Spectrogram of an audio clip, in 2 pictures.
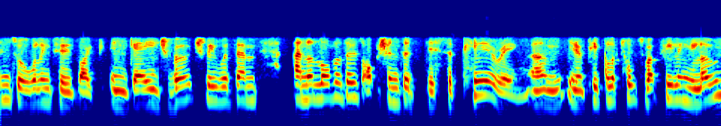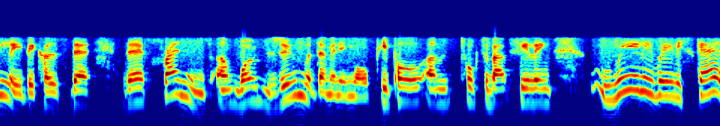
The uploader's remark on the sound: Immunocompromised people and caregivers of immunocompromised people called in to share their thoughts.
